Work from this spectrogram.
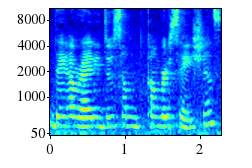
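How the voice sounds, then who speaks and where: A woman with a Brazilian accent speaks in a high pitch with monotone, flat intonation over light background noise. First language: Portuguese. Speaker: language-learning vlogger. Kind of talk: casual tutorial vlog. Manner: halting, with fillers and repeats. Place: home room. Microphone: phone near.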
